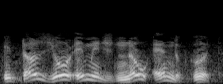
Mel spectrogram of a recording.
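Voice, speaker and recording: A dutiful manservant in a vintage radio play, coaxing and deferential. His voice is very husky and rough, with lively swoops in pitch, heard over a thin lo-fi broadcast. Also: moderate pace, exaggerated voice. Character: deferential, coaxing male servant to a rich old man. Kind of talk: old-time radio drama acting. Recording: lo-fi narrow-band radio broadcast.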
